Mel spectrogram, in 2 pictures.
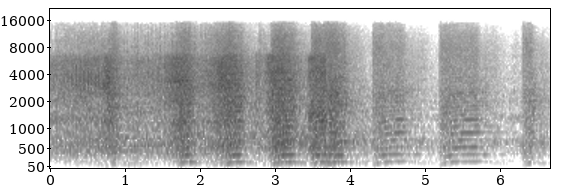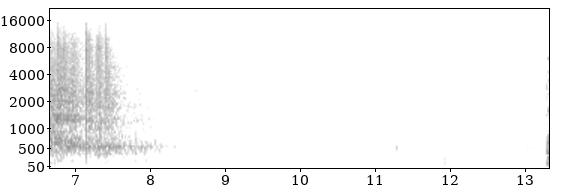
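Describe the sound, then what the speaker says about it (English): Racing chainsaw engines warm up at a STIHL Timbersports Nordic Pro Championship, several saws revving in rapid, rising bursts for about eight seconds before cutting off into near silence. "Make sure that carbon's blown out and the engine is ready to go."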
